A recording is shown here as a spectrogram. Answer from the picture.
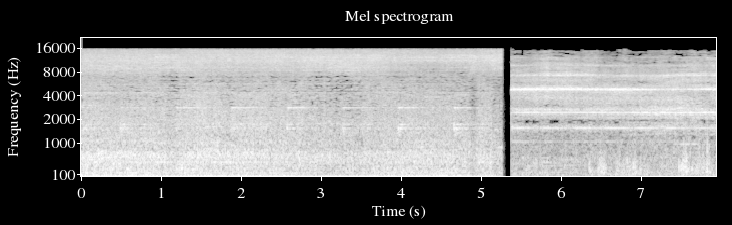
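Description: Freight train rolling past at close range: a BNSF diesel locomotive going by, then loaded coal hopper cars with a steady rumble of wheels on rail. The sound cuts off abruptly a little over five seconds in and switches to a passing train of tank cars, with steady high-pitched wheel squeal over a lighter rumble.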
